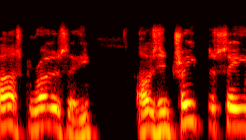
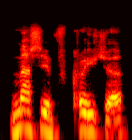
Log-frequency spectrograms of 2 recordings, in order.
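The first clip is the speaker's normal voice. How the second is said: ordinary talk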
